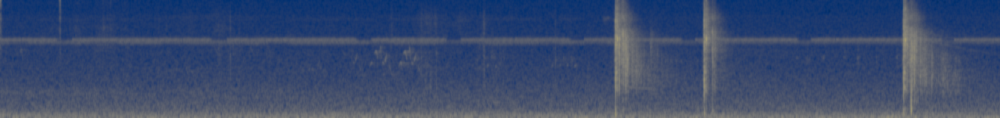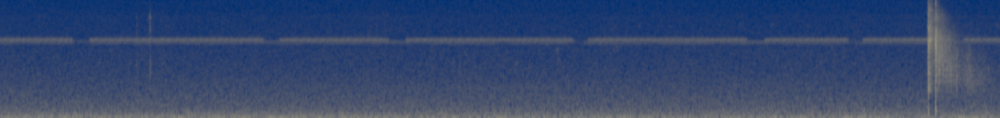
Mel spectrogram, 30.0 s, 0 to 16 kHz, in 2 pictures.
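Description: Four .22 rimfire rifle shots: three sharp cracks fairly close together about a third of the way in, the last of them three seconds after the second, and a fourth near the end. Each shot is short, with a brief ringing tail.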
